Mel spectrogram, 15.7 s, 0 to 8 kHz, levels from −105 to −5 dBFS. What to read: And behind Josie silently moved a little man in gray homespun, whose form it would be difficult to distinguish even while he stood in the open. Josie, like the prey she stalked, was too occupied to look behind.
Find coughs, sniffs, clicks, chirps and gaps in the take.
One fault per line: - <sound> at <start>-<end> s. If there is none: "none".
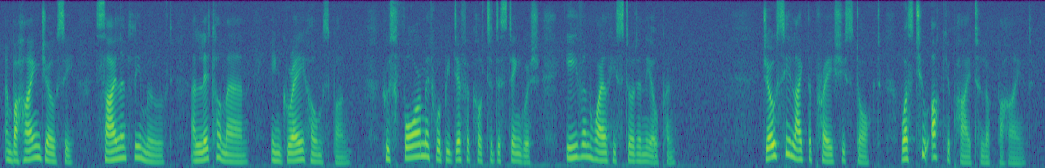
none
